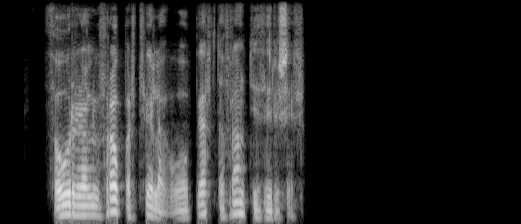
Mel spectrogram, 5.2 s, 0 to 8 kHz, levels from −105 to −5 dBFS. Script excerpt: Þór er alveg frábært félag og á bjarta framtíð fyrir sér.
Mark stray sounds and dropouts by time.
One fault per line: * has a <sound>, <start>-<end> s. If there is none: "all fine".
all fine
